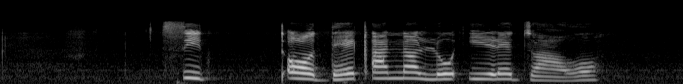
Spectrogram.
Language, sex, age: Venda, female, 30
